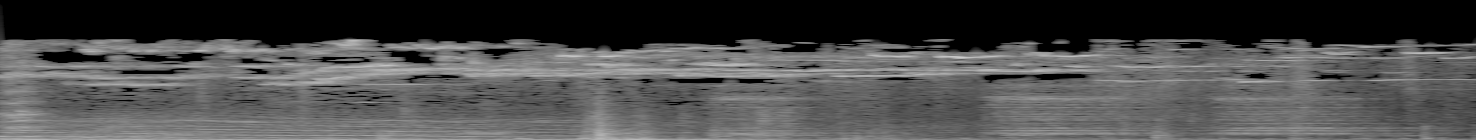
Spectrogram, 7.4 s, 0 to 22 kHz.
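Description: Nagoya subway 5050 series train's Hitachi GTO-VVVF inverter whining in several tones that glide steadily down as the train brakes and slows, with a thump about three seconds in. The running noise fades as the speed drops, leaving weaker steady tones.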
